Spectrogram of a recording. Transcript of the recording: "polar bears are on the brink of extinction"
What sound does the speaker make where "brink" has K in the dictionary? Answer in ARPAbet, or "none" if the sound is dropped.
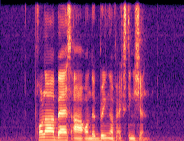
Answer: none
